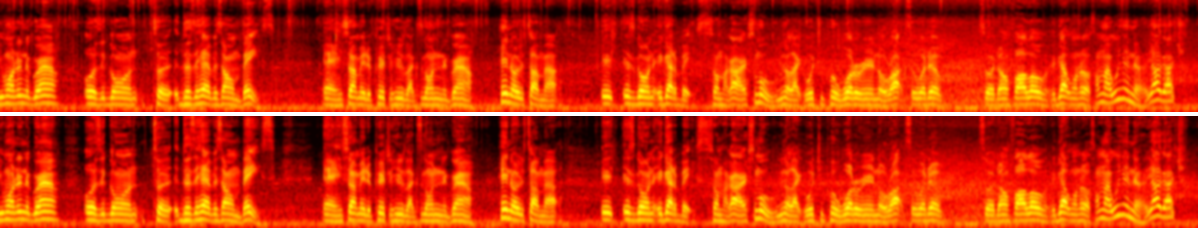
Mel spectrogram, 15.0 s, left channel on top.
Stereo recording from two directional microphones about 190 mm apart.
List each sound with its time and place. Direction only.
0.0 s speech: 40° right (ahead or behind)
11.3 s speech: 10° right (ahead or behind)
11.7 s a sound: centre (ahead or behind)
12.3 s speech: 35° right (ahead or behind)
